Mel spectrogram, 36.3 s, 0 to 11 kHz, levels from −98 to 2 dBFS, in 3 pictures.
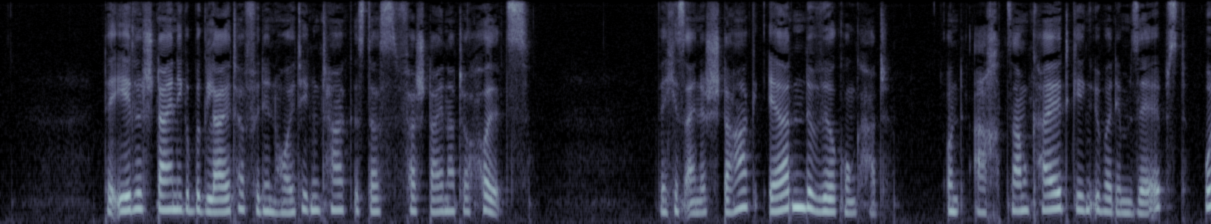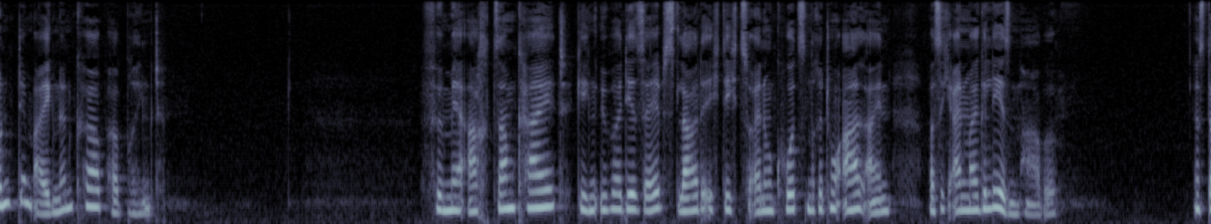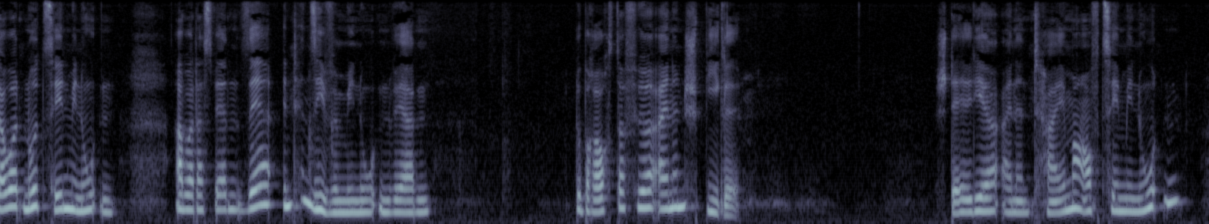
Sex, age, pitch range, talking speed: female, 30-49, 190-245 Hz, 115 wpm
